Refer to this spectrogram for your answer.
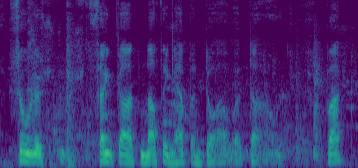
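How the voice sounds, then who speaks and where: With noticeable background noise behind him, a man of medium pitch speaks very slowly in a monotone, flat way. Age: 80s+. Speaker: Holocaust survivor. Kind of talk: interview answer.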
